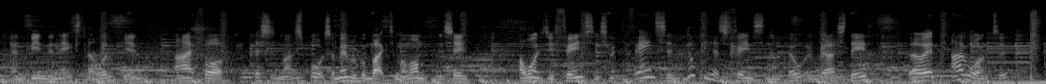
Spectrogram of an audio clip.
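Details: Young male fencer born deaf, hearing loss picked up at age five, with a resulting speech impediment; also born breech and did not walk until age three: deaf speech (speech impediment from congenital hearing loss).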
